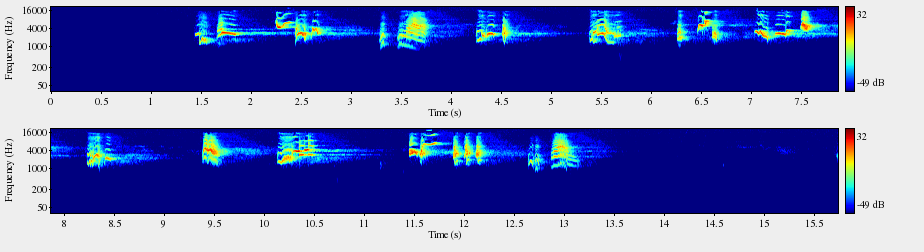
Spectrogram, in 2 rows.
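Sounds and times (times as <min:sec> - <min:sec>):
gray catbird singing varied squeaky harsh phrases: 0:01.4 - 0:08.8, 0:09.4 - 0:10.8, 0:11.4 - 0:13.2.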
